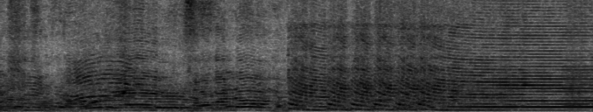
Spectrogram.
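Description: A man's voice rapping into a handheld microphone, very loud, with other voices chattering around him. In the second half his voice draws out one long note that slides down and then holds.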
